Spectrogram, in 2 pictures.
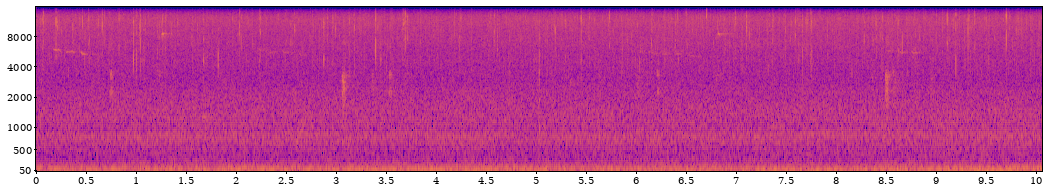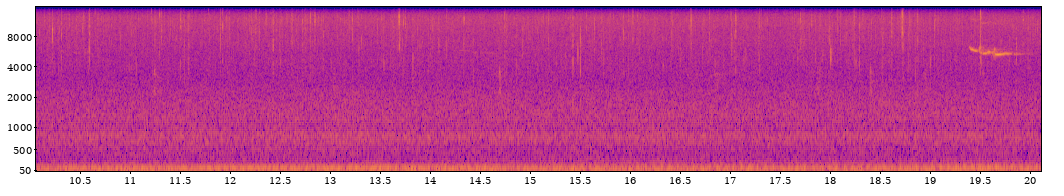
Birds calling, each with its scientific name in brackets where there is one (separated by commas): Common Grackle (Quiscalus quiscula), Red-winged Blackbird (Agelaius phoeniceus)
